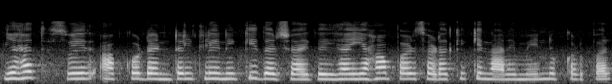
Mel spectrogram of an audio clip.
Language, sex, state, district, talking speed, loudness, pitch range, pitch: Hindi, female, Haryana, Charkhi Dadri, 165 wpm, -15 LUFS, 245-265 Hz, 255 Hz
